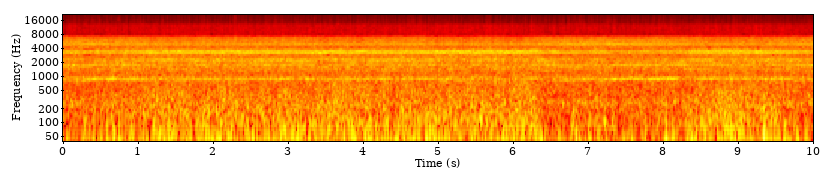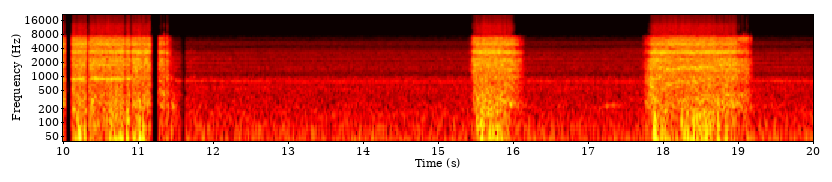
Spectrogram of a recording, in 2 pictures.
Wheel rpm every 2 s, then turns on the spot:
220, 230, 230, 220, 230, 130, 0, 20, 30, 60.
none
